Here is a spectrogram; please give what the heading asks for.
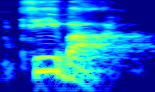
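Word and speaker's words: Tebah: Tiba, said in the language as tebak, because again, emphasizing on this letter here, ket.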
